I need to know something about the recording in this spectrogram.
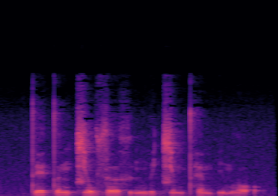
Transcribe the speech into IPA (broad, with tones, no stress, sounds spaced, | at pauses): t̪ e˧ t̪ ə˧ n t͡ɕ ə˧ w z əː˧ x ɨ̰˧˨ ŋ ɨ˧ t͡ɕ ə˨˩ n t̪ʰ ɛ˧˩ m ʔ ḭ˧˨ m l ɔ̰˧˨ ʔ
